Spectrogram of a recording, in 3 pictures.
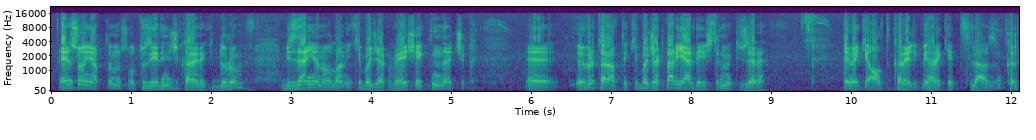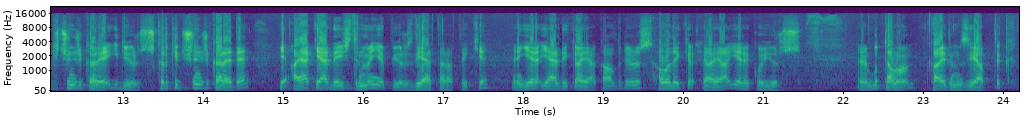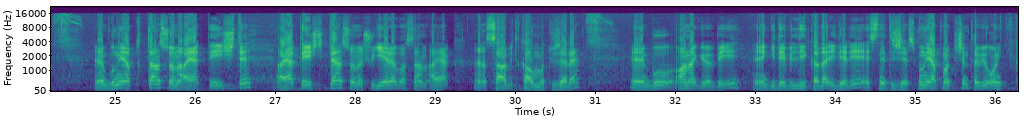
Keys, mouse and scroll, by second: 6.2-8.6 middle drag, 8.6 KP_3, 11.9 click, 15.2 right click, 16.2 g, 19.5 right click, 20.0 g, 24.0-26.6 drag, 29.4-31.2 d, 29.6 click, 32.2 right click, 33.4 click.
